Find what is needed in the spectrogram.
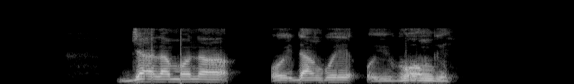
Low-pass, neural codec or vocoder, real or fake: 5.4 kHz; vocoder, 22.05 kHz, 80 mel bands, WaveNeXt; fake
